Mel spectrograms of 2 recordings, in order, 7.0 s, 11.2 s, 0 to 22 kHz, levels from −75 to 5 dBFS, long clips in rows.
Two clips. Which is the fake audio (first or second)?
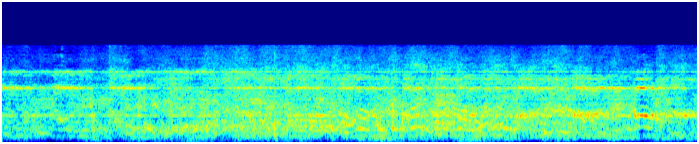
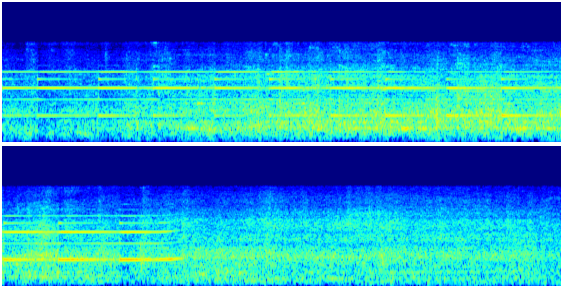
first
